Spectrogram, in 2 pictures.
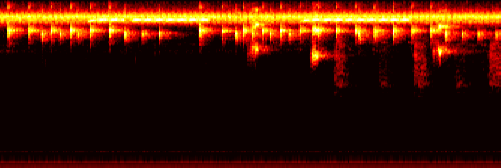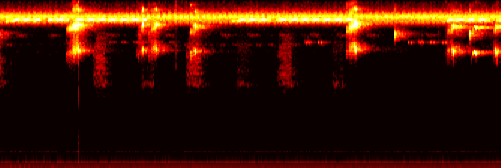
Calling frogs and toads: dwarf tree frog, lesser tree frog, Scinax fuscovarius

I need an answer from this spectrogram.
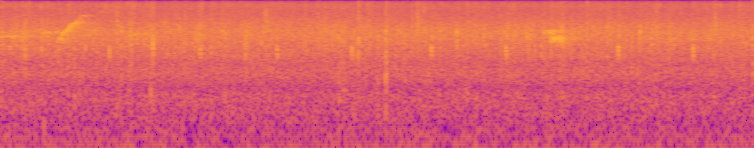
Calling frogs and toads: Cochran's lime tree frog

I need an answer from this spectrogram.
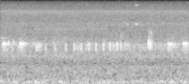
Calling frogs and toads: Bischoff's tree frog

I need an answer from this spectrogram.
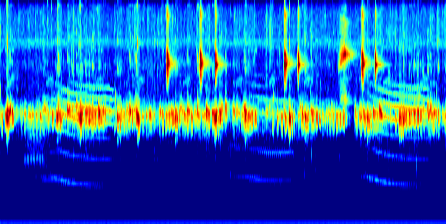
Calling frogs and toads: Pithecopus azureus, Chaco tree frog, menwig frog, dwarf tree frog, lesser tree frog

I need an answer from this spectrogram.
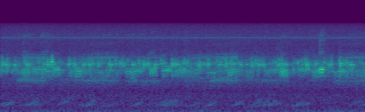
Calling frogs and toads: Bischoff's tree frog, Leptodactylus latrans, Scinax perereca, Cochran's lime tree frog

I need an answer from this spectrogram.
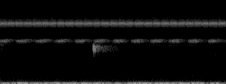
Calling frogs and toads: Pithecopus azureus

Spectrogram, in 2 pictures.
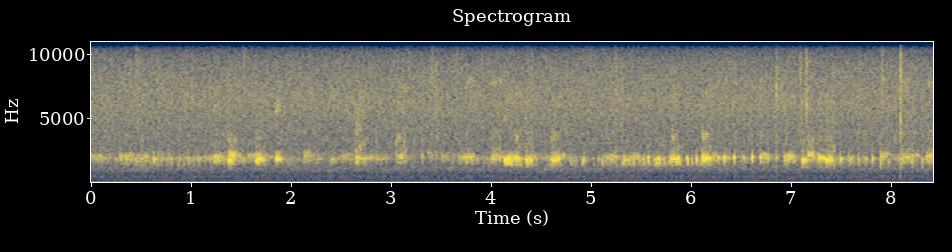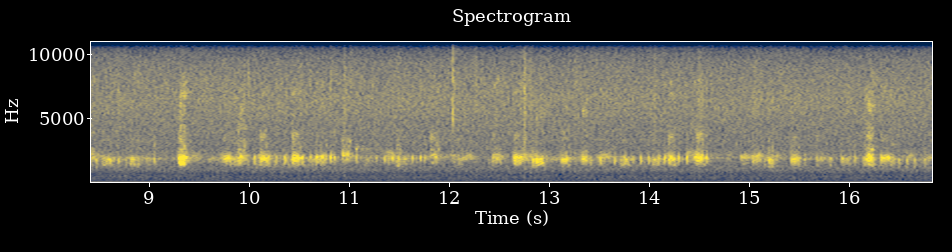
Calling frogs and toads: Bischoff's tree frog

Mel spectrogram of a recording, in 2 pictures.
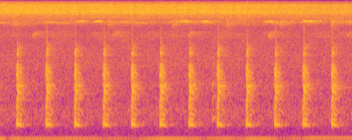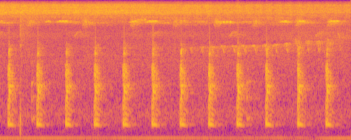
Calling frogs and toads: blacksmith tree frog

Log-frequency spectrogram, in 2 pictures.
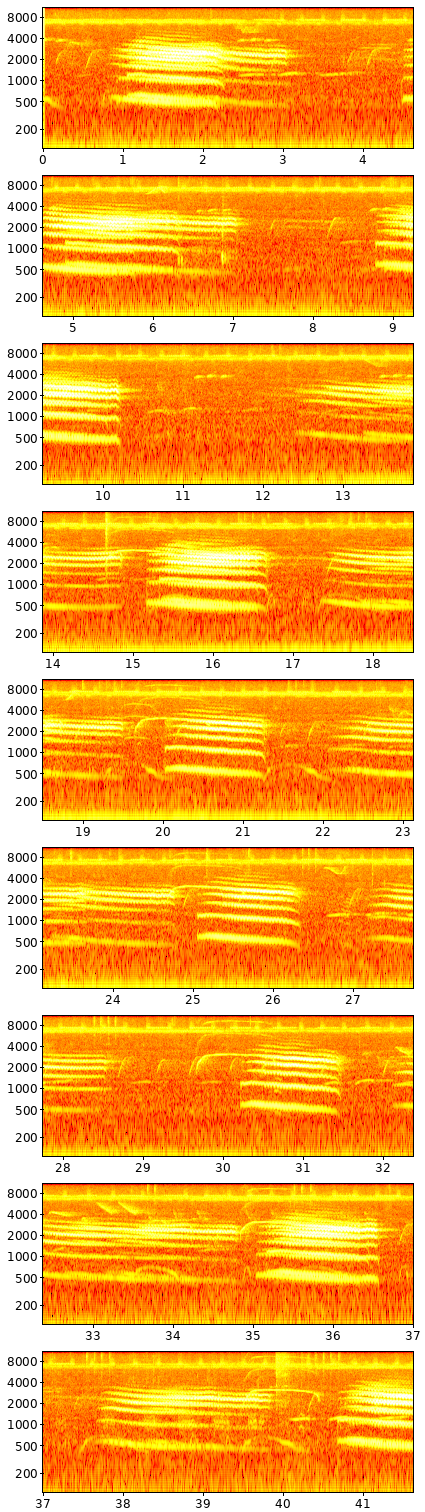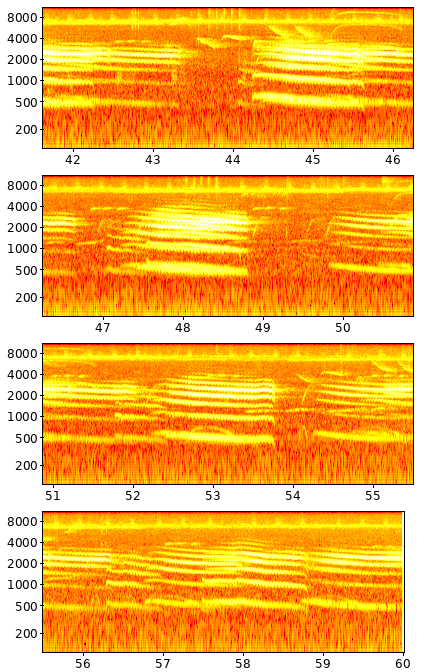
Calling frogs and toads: rufous frog, menwig frog, spot-legged poison frog

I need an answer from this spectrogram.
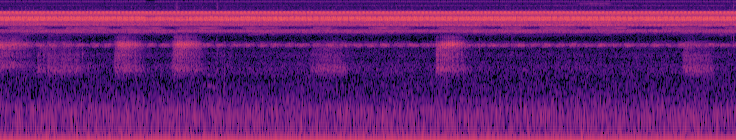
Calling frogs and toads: Boana albopunctata

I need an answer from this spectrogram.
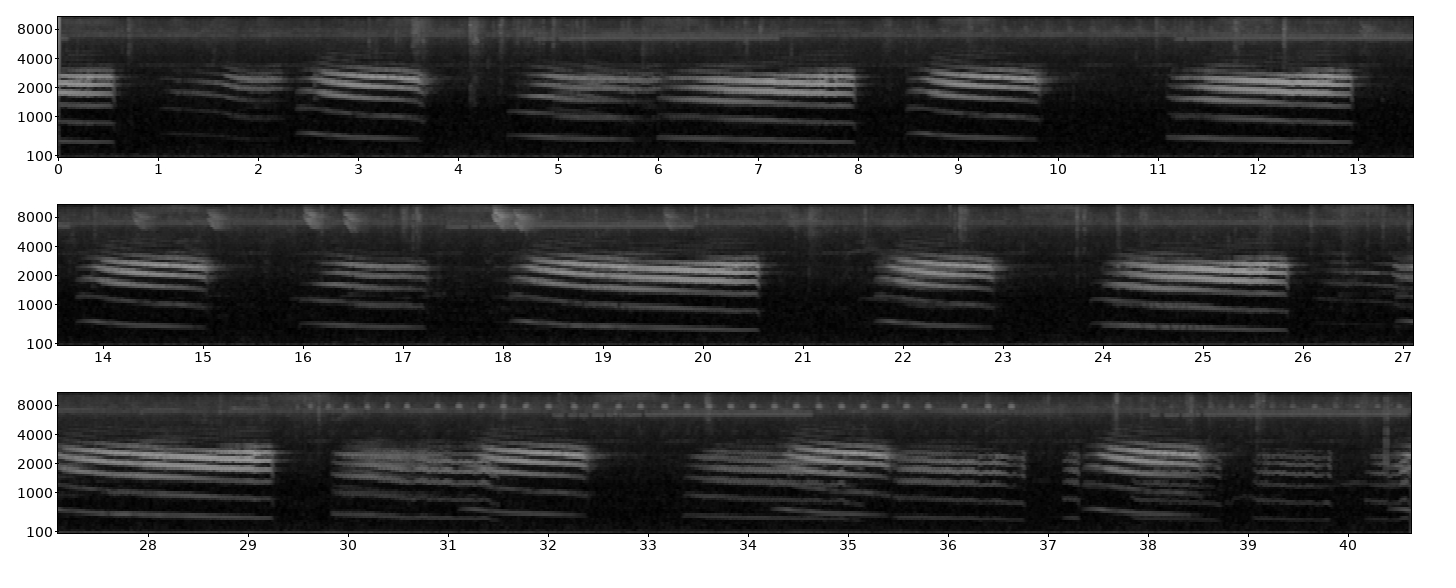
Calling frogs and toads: waxy monkey tree frog

